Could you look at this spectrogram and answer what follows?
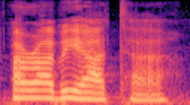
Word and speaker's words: arrabbiata: Arrabbiata. Arrabbiata with hot Italian sausage.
